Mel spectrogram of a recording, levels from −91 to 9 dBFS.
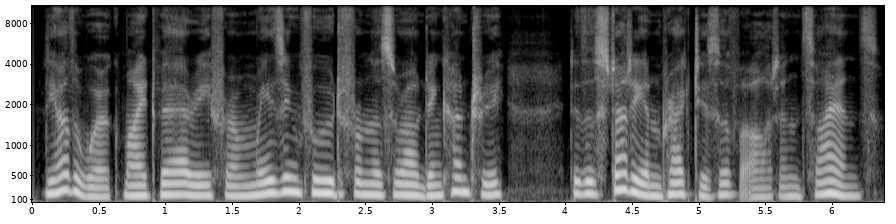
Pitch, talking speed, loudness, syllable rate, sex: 185 Hz, 195 wpm, -14 LUFS, 5.5 syllables/s, female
